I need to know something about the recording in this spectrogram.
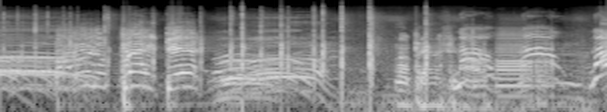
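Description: Men shouting and whooping, one voice amplified through a microphone and small speaker, opening with one long held shout. Sharp clicks cut in between the calls.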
